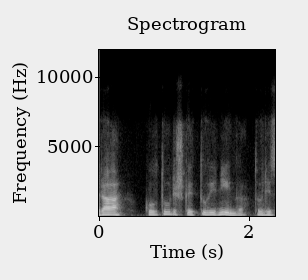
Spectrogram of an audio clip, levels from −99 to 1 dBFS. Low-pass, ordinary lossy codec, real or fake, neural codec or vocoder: 7.2 kHz; Opus, 16 kbps; fake; codec, 16 kHz, 0.8 kbps, ZipCodec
